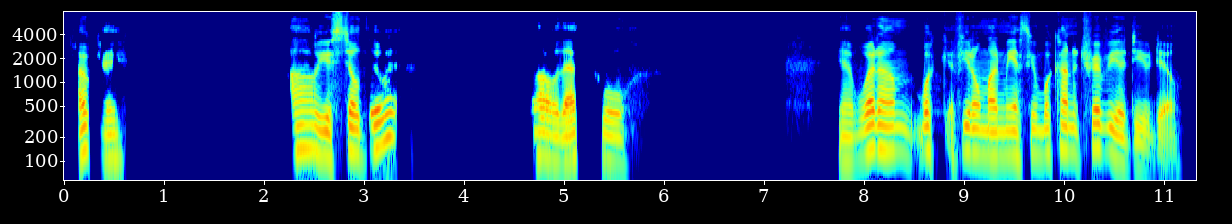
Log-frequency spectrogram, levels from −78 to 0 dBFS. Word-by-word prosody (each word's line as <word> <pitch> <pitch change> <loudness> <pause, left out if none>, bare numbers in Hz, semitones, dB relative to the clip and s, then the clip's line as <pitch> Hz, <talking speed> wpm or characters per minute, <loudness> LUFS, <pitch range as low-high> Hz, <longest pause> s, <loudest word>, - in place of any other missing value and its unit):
Okay. 110 -5 0 1.6
Oh, 145 0 +1
you 120 -2 +2
still 130 0 +2
do 145 - +2
it? 205 0 0 1.3
Oh, 115 -3 +3
that's 105 +2 +4 0.2
cool. 100 -6 -2 2.1
Yeah, 105 - -3
what, 130 +8 +4
um 135 -3 +1
what 140 0 -1
k - - -11
if - - -9
you 140 - +1
don't 130 -2 +1
mind 120 0 +3
me 120 0 +2
asking, 120 +3 -4
what 130 +1 -3
kinda 135 -4 +2
trivia 135 -6 +1
do 90 - -7
you 80 -4 -5
do? - - -5
120 Hz, 140 wpm, -25 LUFS, 110-140 Hz, 2.1 s, that's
